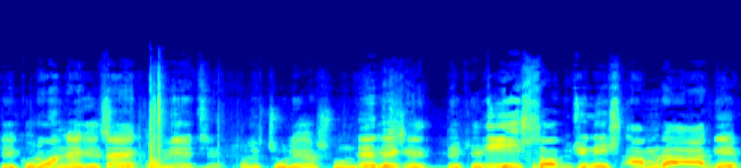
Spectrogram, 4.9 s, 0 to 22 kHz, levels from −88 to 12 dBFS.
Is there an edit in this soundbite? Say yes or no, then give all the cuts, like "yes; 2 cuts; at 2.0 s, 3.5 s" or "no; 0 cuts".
no; 0 cuts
